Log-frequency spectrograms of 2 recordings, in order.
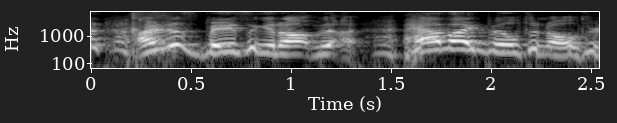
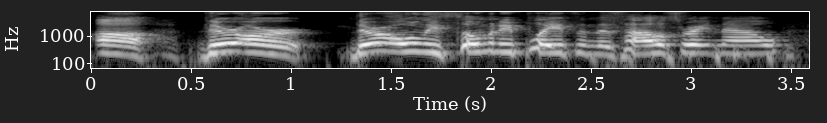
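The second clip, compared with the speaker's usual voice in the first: usual speaking voice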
